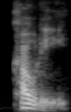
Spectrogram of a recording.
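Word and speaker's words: Coday: Cody. Cody. Uh, I always say spelled C O D A Y and pronounced Cody like Wild Bill Cody.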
